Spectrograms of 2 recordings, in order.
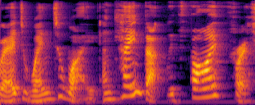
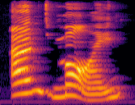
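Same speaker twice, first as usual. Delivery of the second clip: louder, higher moan; 7 semitones higher, 9 dB louder than usual. A narrator's reading. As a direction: moan it like a put-upon joey. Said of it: "moaned Thumper".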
